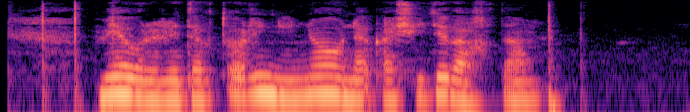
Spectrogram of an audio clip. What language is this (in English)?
Georgian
